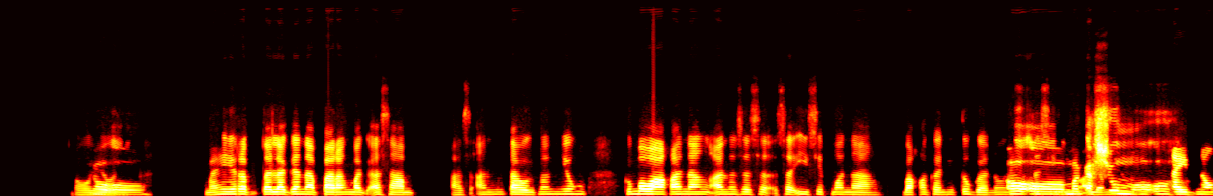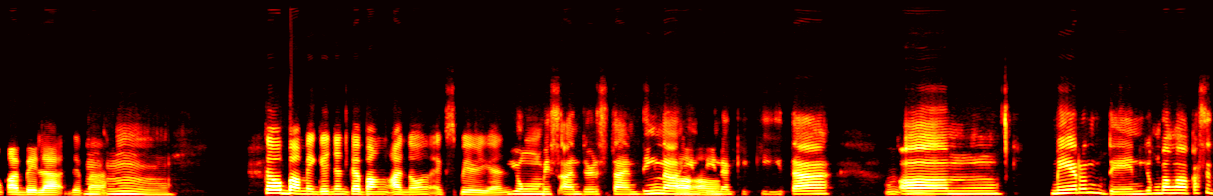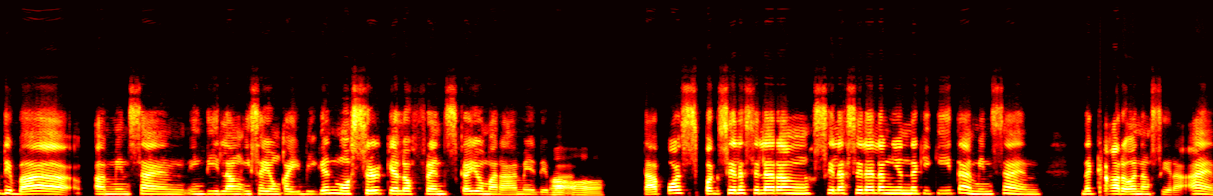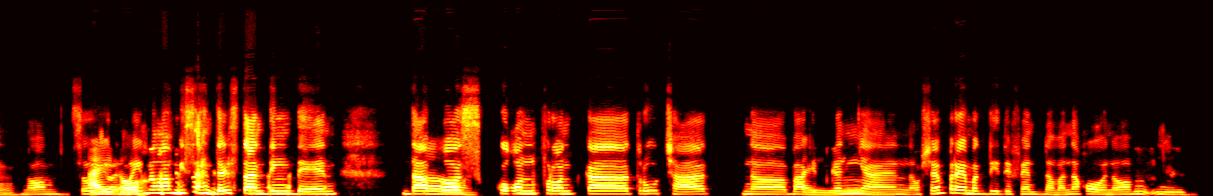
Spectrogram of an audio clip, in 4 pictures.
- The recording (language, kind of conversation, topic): Filipino, unstructured, Paano mo pinananatili ang pagkakaibigan kahit magkalayo kayo?
- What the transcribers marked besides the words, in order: tapping; laugh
